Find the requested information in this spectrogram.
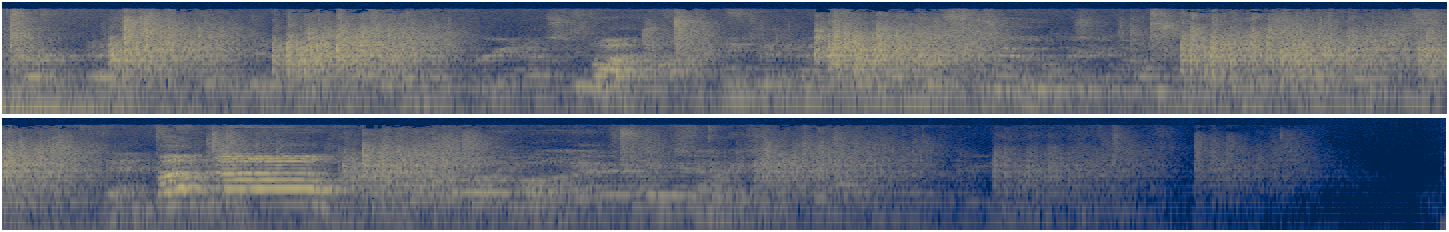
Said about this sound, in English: arriving at the koa i just bask in the ac of the lounge room while a group of older women are playing a dice game providing a soundtrack to the day's end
